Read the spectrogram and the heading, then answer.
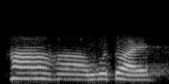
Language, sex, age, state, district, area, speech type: Sindhi, female, 18-30, Rajasthan, Ajmer, urban, conversation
